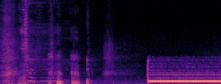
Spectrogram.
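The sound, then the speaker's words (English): Brief indistinct talking, then a loud, steady telephone dial tone of an outgoing cold call starts abruptly and holds at one unbroken low-mid pitch for over a second until the end. “Give him a call. This is going to be a cold call.”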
